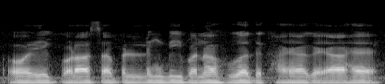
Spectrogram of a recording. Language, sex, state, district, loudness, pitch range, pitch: Hindi, male, Uttar Pradesh, Lalitpur, -16 LUFS, 85-90 Hz, 90 Hz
